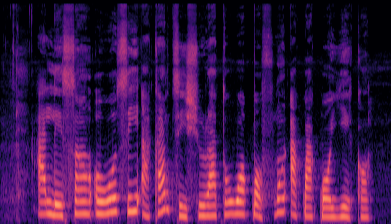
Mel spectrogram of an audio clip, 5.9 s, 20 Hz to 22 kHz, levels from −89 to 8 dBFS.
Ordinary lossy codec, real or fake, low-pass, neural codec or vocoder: none; real; none; none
